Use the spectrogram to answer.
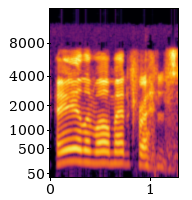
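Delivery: loud, high hearty hail again; booming greeting. Acted. Host rereading the donor's letter, loud and high. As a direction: boom the old greeting out.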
